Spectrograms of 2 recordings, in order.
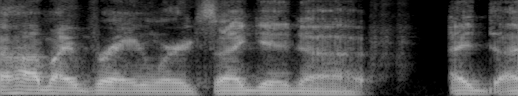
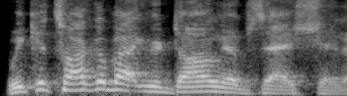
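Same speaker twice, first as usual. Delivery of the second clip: teasing; 7 semitones higher, 5 dB louder than usual. Real, not acted. Teasing co-host.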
